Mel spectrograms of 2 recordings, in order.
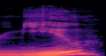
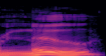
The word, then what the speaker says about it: Mu: And they pronounce it either Mew, like the Pokemon, or Moo, like the cow.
